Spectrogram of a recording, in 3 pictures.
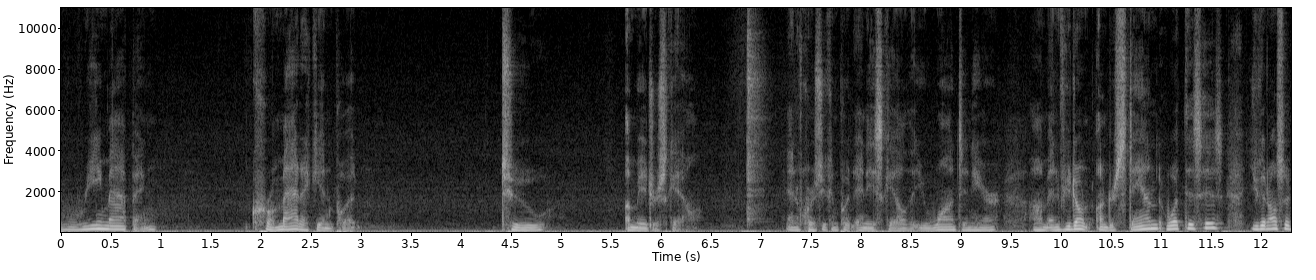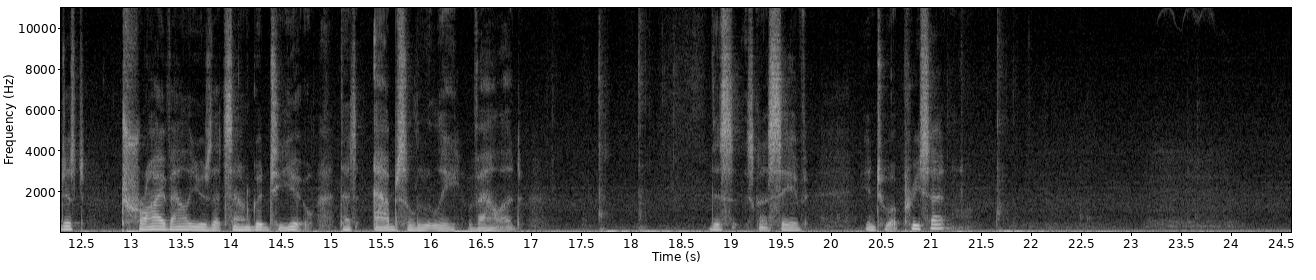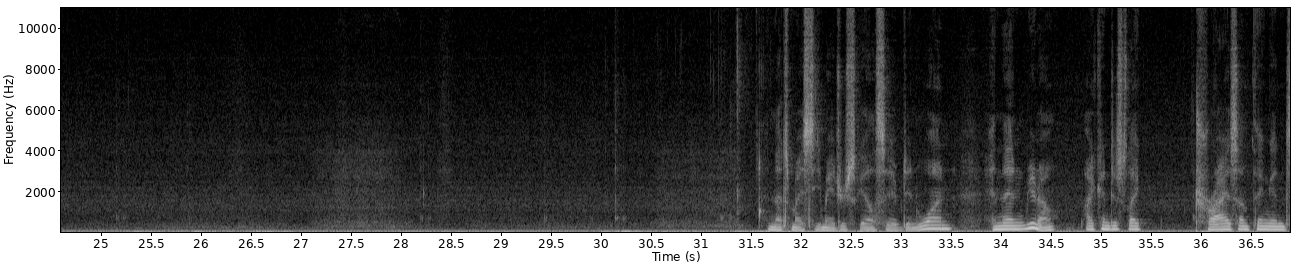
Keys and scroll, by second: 17.4-18.7 typing, 21.6 BackSpace, 21.8 s.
